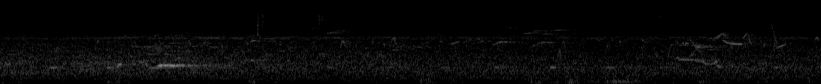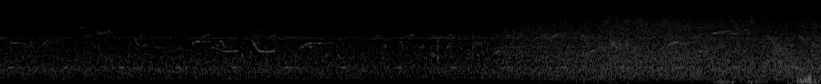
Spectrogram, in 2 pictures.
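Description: Faint outdoor ambience with scattered small bird chirps throughout, and one brief, louder whistled bird note about a second and a half in.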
